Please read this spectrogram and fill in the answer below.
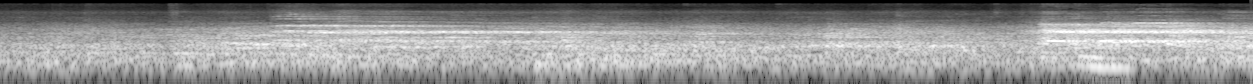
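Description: Roosters crowing over a steady crowd murmur: one drawn-out crow about a second and a half in, and a louder crow starting suddenly near the end.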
